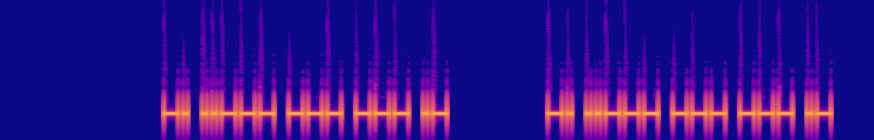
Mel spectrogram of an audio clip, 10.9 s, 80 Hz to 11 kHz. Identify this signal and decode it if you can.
Morse code, heard as a keyed tone, about 21 wpm, 700 Hz. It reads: N2OOA N2OOA
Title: USA Call Signs - 5 Characters - Repeated 2x - 20wpm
